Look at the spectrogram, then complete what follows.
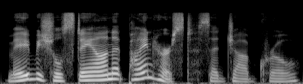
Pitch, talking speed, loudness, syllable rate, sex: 185 Hz, 180 wpm, -16 LUFS, 4.6 syllables/s, female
